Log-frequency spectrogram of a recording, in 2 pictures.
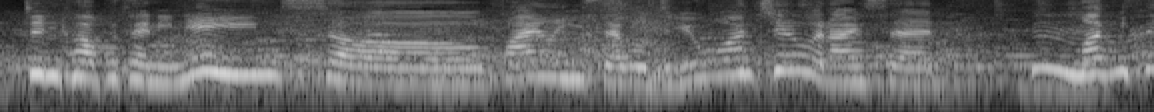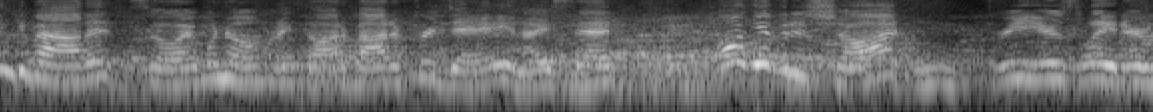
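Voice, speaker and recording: Middle-aged woman chatting over loud crowd noise. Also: mid-range voice. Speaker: swim coach. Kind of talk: casual interview answers. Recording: loud crowd din in large indoor space.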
